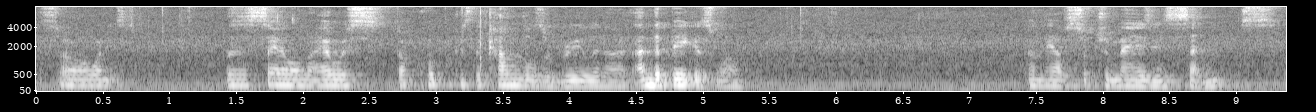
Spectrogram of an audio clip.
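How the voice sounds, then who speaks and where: In a low, fairly flat voice at normal speed, an older Lancashire woman with a broad accent chats while she crafts for her vlog. The talk is casual and full of fillers, and the home recording has room echo and a faint hiss.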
